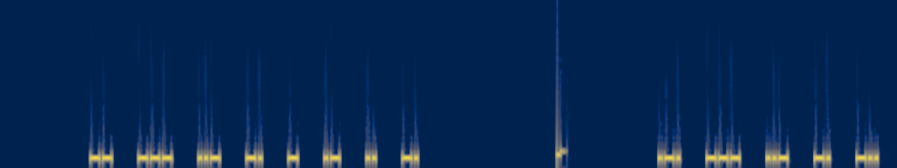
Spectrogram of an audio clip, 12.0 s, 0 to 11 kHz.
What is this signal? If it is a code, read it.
Morse code, heard as a keyed tone, about 30 wpm, spaced as for 17 wpm, 700 Hz. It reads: MOUNTAIN ROUND
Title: 3x Character Spacing - Top 300 Words - 30wpm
